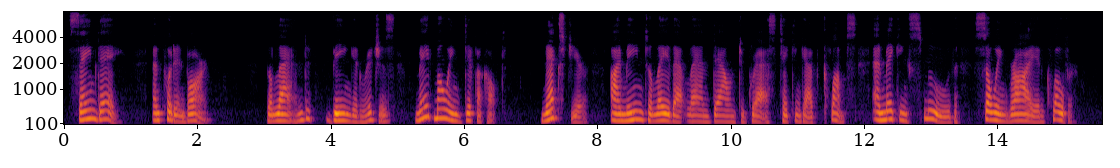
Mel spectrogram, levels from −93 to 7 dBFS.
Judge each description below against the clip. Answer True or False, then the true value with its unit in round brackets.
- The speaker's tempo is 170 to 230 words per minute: False (135 wpm)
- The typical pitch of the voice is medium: True (180 Hz)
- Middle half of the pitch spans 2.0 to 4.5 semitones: True (3.6 semitones)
